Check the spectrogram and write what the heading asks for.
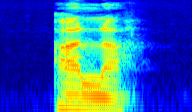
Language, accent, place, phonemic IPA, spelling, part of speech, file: French, France, Lyon, /a la/, à la, preposition, LL-Q150 (fra)-à la.wav
- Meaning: 1. Used other than figuratively or idiomatically: see à, la 2. a la, in the style or manner of (with a feminine singular adjective or a proper noun)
